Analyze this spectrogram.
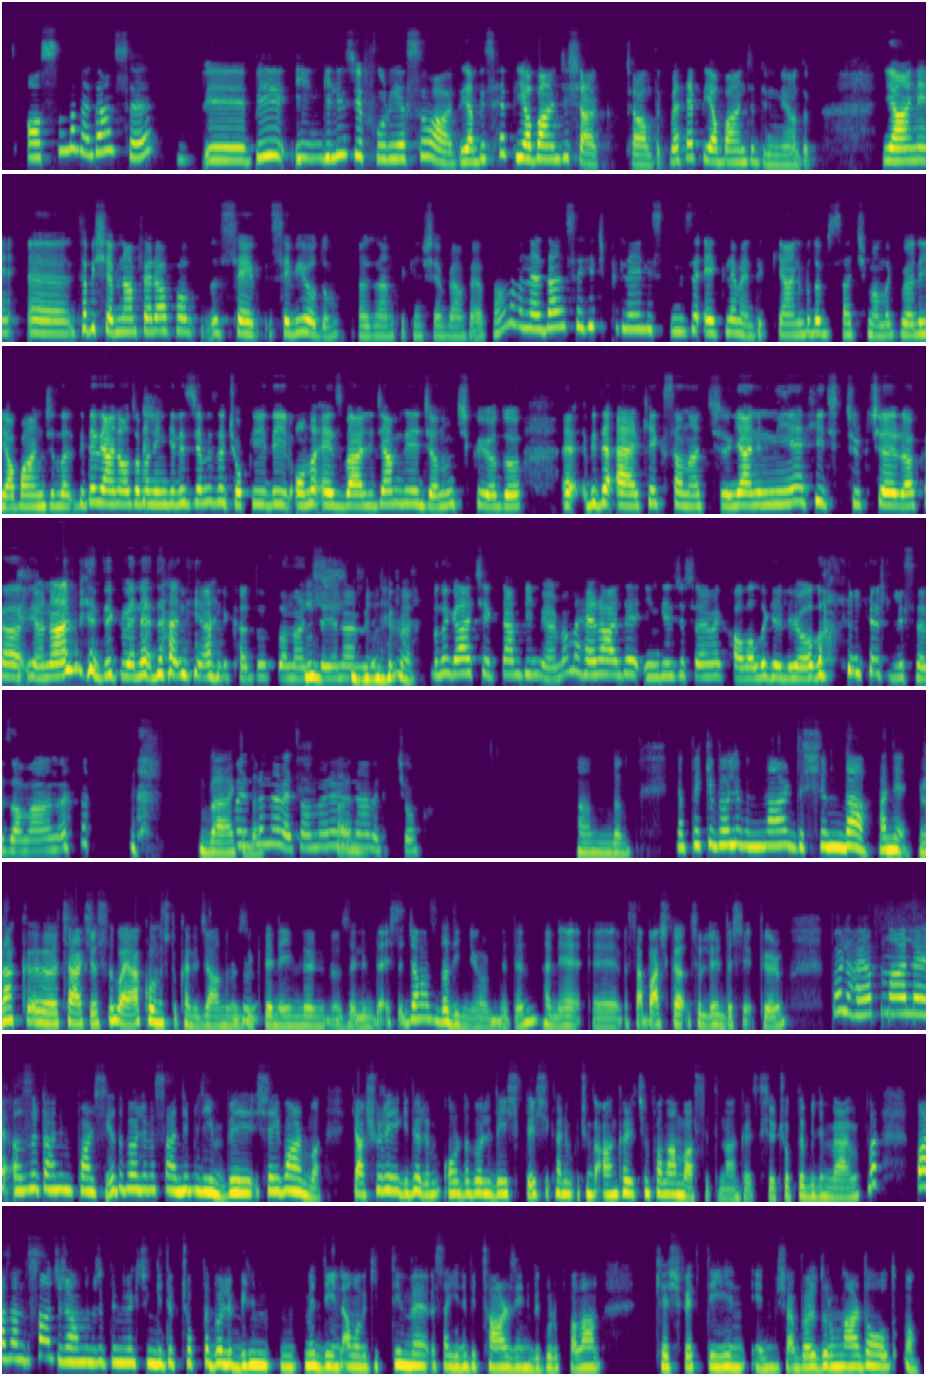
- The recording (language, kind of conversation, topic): Turkish, podcast, Canlı müzik deneyimleri müzik zevkini nasıl etkiler?
- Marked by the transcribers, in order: tapping; chuckle; chuckle; laughing while speaking: "yönelmedik ve neden yani kadın sanatçıya yönelmedik?"; chuckle; laughing while speaking: "olabilir lise zamanı"; chuckle; other background noise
